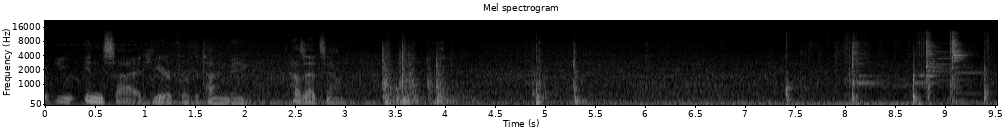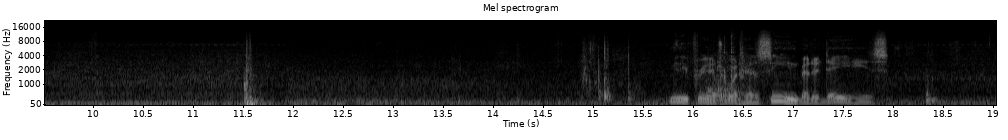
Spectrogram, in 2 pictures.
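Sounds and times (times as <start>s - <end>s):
low vehicle hum: 0.0s - 19.0s
scrap metal knocks and clanks: 3.4s - 5.5s, 7.4s - 9.6s.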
